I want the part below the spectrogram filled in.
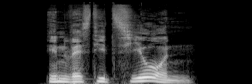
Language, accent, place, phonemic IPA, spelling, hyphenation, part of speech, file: German, Germany, Berlin, /ʔɪnvɛstiˈtsi̯oːn/, Investition, In‧ves‧ti‧ti‧on, noun, De-Investition.ogg
- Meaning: investment (a placement of capital in expectation of deriving income or profit from its use)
